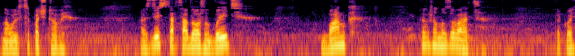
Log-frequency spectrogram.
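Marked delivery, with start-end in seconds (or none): none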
